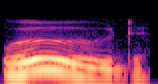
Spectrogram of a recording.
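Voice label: "wood", English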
